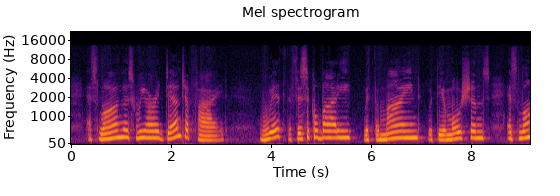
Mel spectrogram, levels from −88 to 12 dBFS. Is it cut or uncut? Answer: cut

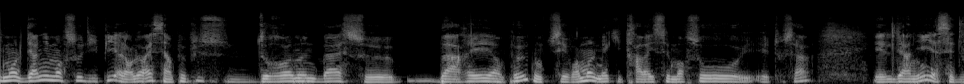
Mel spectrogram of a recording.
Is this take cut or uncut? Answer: uncut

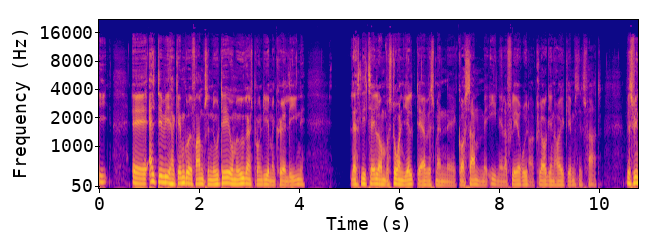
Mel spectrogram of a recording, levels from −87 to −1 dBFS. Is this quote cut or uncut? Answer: cut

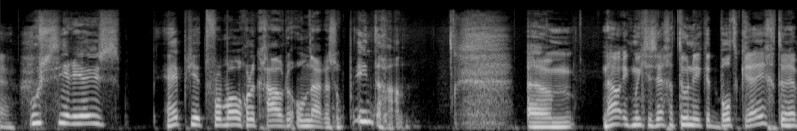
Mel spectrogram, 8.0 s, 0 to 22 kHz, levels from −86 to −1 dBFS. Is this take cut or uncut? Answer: uncut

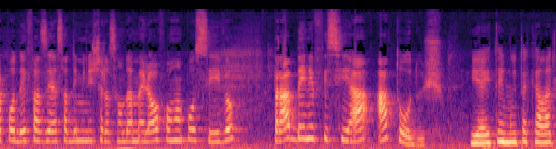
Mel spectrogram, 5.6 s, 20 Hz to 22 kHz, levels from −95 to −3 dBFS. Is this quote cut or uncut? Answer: uncut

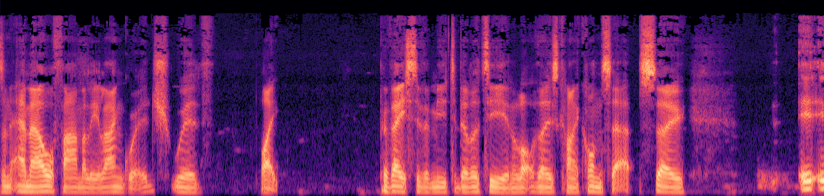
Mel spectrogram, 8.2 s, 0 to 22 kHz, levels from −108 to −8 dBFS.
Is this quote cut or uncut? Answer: uncut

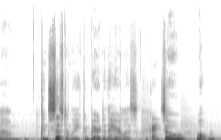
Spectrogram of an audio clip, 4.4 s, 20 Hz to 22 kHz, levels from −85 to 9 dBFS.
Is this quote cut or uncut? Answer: uncut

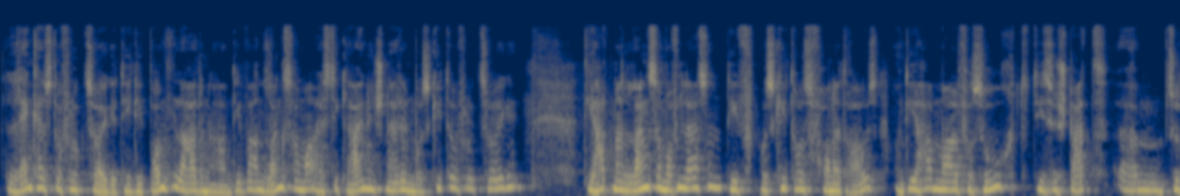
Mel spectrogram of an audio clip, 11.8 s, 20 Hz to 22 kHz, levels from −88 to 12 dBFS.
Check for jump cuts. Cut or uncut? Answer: cut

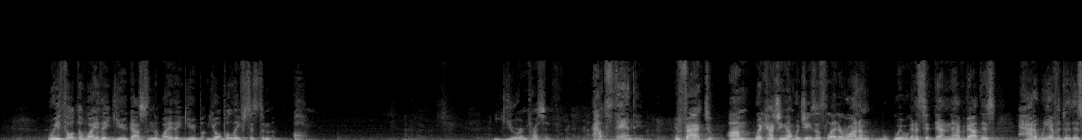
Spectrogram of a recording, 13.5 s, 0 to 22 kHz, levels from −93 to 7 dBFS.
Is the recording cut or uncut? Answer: cut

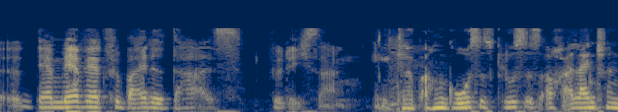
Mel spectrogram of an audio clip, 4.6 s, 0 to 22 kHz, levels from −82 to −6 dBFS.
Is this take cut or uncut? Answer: cut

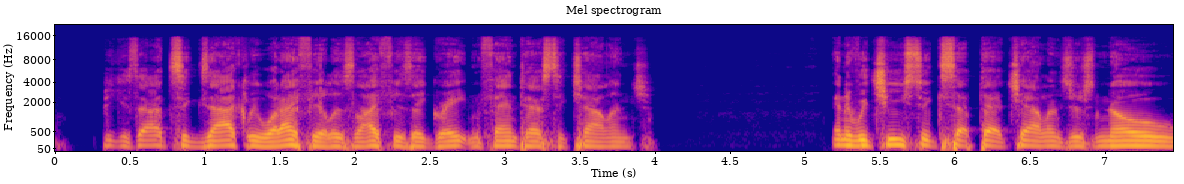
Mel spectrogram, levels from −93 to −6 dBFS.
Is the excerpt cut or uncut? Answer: uncut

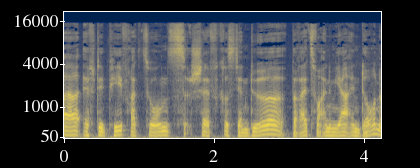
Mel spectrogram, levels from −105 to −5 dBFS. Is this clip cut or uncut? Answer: uncut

